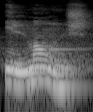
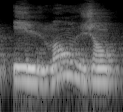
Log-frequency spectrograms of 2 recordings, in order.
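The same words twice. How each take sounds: First: Il mange with a silent ending, no nasal; correct pronunciation. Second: Il mangeant with a nasal an ending, shown as the mistake; wrong reading demo. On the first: Teacher corrects the mistake for learners, modelling. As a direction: say il mange cleanly, the e not pronounced. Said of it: "on dit il mange". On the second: Teacher shows students a common mistake, demo voice. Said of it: "Et ça marche pas". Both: Shown as a demonstration.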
